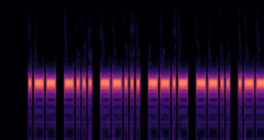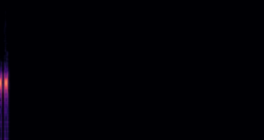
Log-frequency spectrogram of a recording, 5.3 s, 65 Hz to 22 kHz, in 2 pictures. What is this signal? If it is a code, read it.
Morse code, heard as a keyed tone, about 40 wpm, 700 Hz. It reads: WB7QZP
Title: USA Call Signs - 6 Characters - Repeated 2x - 40wpm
